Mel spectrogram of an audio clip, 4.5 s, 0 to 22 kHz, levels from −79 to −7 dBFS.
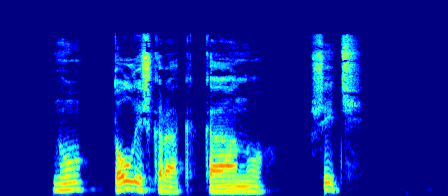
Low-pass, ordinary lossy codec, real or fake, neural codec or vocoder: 10.8 kHz; MP3, 48 kbps; real; none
